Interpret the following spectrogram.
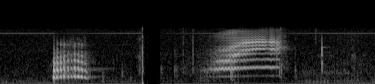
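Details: Domestic cat, a male that often visits an apartment, giving two harmonic meows indoors: a short wavering one near half a second, then a longer, higher, strained meow around two seconds, with a steady background hum.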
